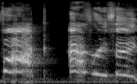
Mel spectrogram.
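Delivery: mock very high, very loud, shrill angry outburst. Retelling own outbursts of anger over random things: imitating an angry outburst. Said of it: "just 'cause I'm mad at some random shit".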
